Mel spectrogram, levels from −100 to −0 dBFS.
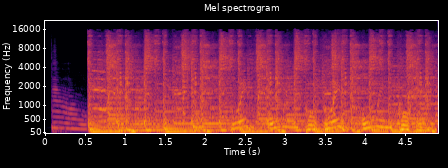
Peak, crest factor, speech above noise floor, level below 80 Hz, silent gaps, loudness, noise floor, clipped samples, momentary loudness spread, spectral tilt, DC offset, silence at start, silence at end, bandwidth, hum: -8 dBFS; 16 dB; 23 dB; -32 dBFS; none; -24 LUFS; -45 dBFS; under 0.1%; 3 LU; -5 dB/octave; under 0.1%; 0.1 s; 0 s; 16 kHz; none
